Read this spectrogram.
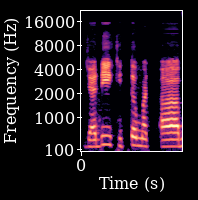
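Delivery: usual speaking voice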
